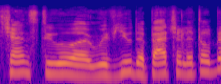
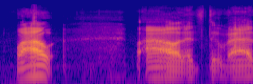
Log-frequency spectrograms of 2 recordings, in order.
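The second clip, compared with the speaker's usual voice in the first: loud, drawn-out laughing while talking; 4 semitones lower, 5 dB louder than usual. Reacting to a viewer saying they are still sick, laughing while talking. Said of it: "Sorry, I'm laughing".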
